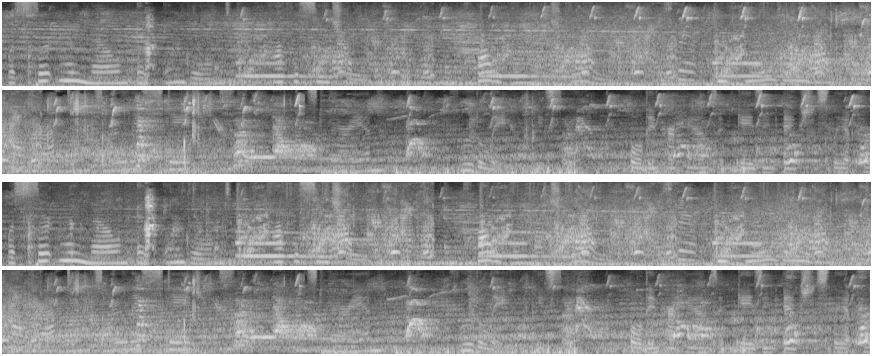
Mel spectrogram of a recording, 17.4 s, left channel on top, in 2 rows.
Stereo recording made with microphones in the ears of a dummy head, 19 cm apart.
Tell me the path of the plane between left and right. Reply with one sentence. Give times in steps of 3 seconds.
You can hear the plane on the left from 0 s, in the centre from 6 s and on the right from 9 s.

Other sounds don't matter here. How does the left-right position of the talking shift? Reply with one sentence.
In this clip you hear the talking stay in one place.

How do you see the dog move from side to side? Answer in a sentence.
In this clip you hear the dog move from right to left and back again.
